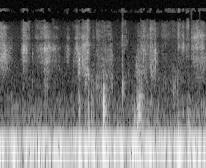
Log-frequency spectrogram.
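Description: Faint rustling and sliding of printed paper sheets being handled and swapped on a cutting mat: several short scratchy strokes, over a steady low hum.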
